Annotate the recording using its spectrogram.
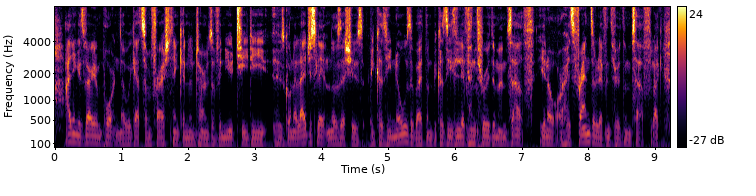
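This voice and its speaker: Over noticeable background noise and audible room echo, a man with an Irish accent and a very deep, low pitch talks very fast with hardly any pauses, fairly even intonation, and very even loudness. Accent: Irish (Louth). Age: 20s. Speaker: election candidate, local councillor. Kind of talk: radio debate. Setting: radio studio.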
